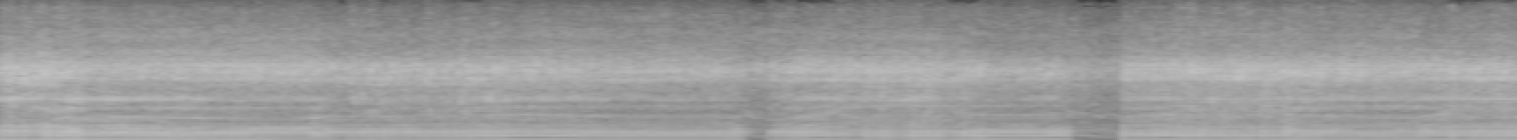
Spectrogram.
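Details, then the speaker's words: Older manual piston-ported chainsaw, H screw set too rich: high wailing at full throttle lifted out of cut breaks into burbling uneven stutter; leftover fuel and soot stop ignition so cylinder skips firing, rich four-stroking. "So, the fuel to air mixture is even richer than before. Plus, there's extra soot in there, which makes it harder for combustion to take place."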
